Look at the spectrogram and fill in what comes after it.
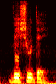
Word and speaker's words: Vishuddhe: Vishuddhe, Vishuddhe, Vishuddhe, Vishuddhe, Vishuddhe, Vishuddhe, Vishuddhe. Chữ S là cong lưỡi, Vishuddhe, D, D. Chữ D với chữ H với chữ E là đọc là D, D, D.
